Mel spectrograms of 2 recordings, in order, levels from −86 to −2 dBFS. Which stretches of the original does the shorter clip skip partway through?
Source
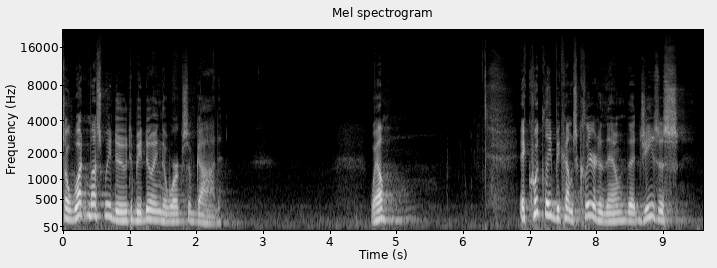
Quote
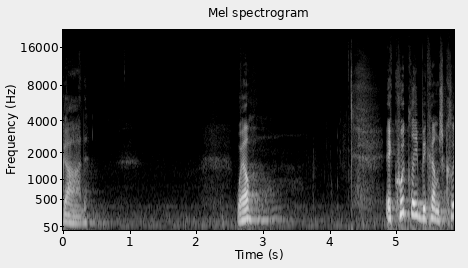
none

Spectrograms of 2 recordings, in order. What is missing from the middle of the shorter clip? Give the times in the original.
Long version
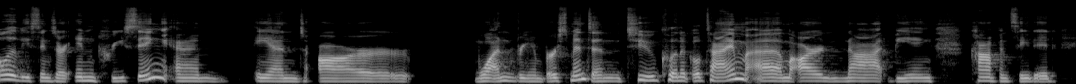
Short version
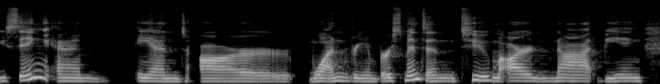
0:04.2-0:04.7
0:06.6-0:07.8

